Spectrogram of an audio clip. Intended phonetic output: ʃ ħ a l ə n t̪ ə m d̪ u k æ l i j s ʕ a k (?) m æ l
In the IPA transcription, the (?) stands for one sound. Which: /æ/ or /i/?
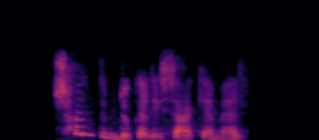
æ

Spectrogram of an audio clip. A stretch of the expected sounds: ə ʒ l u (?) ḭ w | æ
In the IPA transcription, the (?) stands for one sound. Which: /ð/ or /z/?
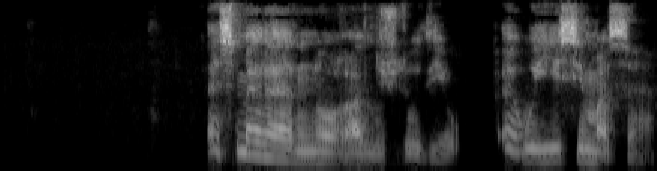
ð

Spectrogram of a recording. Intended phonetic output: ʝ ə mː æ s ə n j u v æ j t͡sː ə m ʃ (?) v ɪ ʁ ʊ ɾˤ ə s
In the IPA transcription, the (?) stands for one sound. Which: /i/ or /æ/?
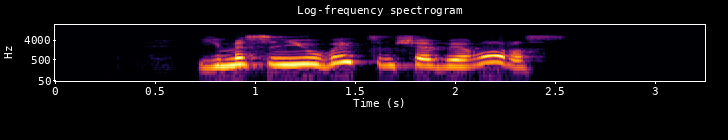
æ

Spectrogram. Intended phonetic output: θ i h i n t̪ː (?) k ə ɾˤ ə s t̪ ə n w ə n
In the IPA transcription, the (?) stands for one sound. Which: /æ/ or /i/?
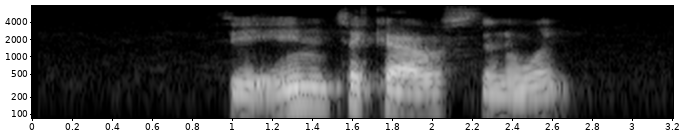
æ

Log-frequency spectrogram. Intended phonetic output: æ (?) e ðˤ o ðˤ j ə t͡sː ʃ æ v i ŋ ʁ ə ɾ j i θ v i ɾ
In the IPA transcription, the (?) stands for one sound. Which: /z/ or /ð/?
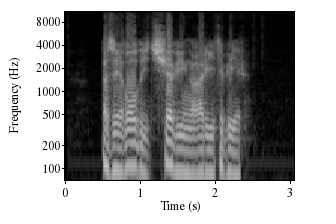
z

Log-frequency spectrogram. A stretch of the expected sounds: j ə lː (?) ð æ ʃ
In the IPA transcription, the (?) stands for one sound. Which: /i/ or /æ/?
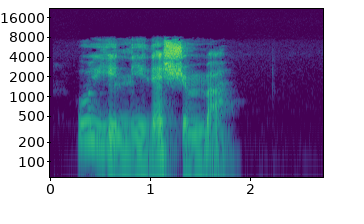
i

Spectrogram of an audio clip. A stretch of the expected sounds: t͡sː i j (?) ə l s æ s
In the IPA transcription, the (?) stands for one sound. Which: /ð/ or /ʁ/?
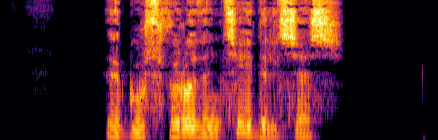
ð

